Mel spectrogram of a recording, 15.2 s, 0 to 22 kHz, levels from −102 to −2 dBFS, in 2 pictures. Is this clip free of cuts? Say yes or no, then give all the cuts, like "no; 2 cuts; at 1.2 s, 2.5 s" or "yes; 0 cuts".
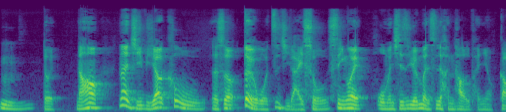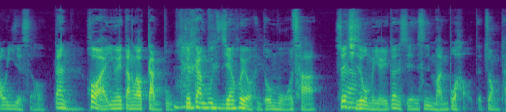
no; 1 cut; at 8.3 s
